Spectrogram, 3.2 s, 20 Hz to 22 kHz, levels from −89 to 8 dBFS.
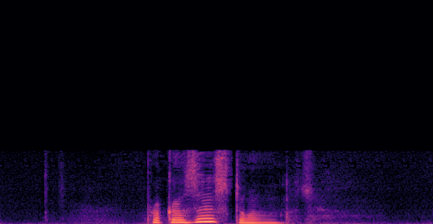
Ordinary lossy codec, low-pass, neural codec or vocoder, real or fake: none; none; codec, 16 kHz, 1.1 kbps, Voila-Tokenizer; fake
